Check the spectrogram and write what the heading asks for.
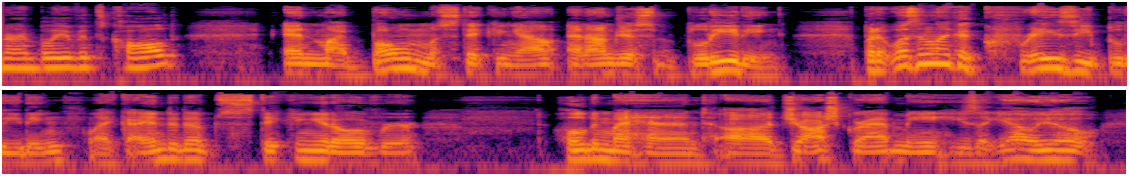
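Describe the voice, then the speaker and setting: A man in his thirties candidly telling a personal story in a vlog, swearing freely and talking animatedly. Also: medium pitch. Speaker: vlogger. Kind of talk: casual storytelling.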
